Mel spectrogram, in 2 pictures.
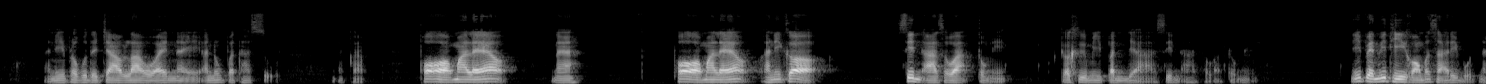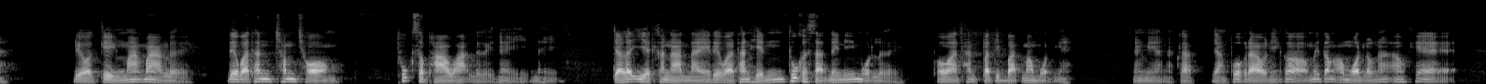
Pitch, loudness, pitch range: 100 Hz, -21 LUFS, 90-110 Hz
